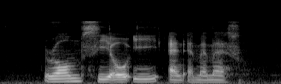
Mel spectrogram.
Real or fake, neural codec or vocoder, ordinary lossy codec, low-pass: real; none; none; none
